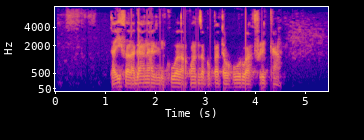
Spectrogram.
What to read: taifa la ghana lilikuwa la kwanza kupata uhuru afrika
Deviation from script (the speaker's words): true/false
false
